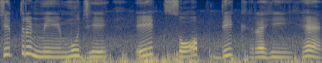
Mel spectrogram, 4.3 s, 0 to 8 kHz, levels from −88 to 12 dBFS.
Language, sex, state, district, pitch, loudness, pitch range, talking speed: Hindi, female, Madhya Pradesh, Katni, 205 Hz, -17 LUFS, 195-245 Hz, 110 wpm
